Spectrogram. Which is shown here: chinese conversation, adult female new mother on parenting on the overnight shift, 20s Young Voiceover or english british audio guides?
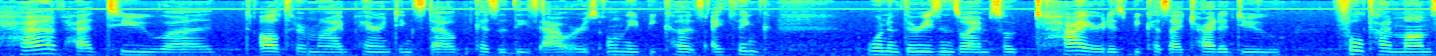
adult female new mother on parenting on the overnight shift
